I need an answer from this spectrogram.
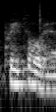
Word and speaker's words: Pretoria: Pretoria, there you go.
